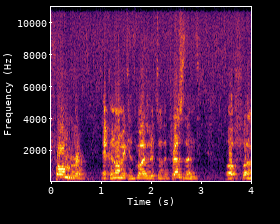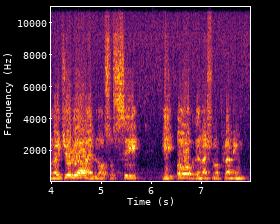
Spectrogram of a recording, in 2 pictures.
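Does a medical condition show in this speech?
No.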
